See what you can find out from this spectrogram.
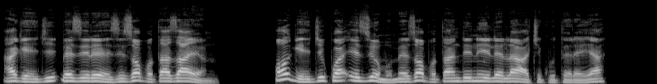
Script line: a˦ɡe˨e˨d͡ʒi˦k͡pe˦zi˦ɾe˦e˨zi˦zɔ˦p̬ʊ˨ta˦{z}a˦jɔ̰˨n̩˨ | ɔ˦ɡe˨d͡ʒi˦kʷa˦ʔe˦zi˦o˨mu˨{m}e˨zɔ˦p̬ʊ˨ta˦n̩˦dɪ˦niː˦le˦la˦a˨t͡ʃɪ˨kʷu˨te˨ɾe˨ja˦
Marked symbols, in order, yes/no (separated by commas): yes, yes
